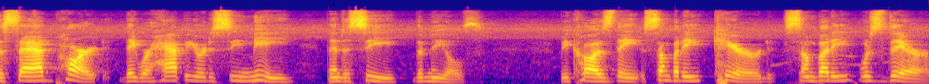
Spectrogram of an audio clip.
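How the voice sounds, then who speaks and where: Very slow speech in an American accent, with ordinary pitch variation and noticeable background noise. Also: woman, medium pitch for a woman. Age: 80s+. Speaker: senior advocate. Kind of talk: rally speech.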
